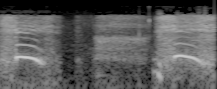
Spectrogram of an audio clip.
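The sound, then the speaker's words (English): A voice imitates a boy wheezing after sprints: two high, squeaky, strained breaths with a thin whistling tone, separated by a short pause. “That boy wheezing. That boy wheezing.”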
